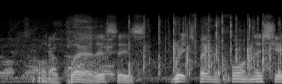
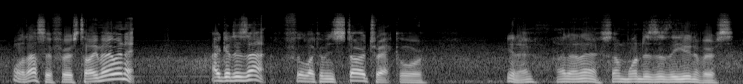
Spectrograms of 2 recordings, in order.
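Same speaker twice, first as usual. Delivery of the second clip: excited; 4 semitones higher, 6 dB louder than usual. Real, not acted. Thrilled after drone flight.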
